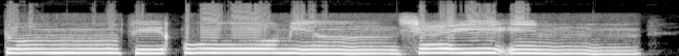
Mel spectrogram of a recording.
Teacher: ikhfa hakiki disebut seakan-akan ada mim samar-samar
